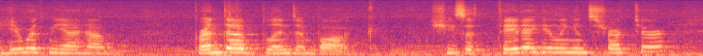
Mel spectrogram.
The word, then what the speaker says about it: Brenda Blindenbach: astral connections and here with me I have Brenda Blendon Bach she's a data healing instructor and business mindset coach did I pronounce that right yes you did good for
